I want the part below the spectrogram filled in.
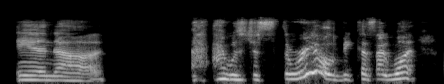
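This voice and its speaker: Speaking fairly slowly in a Southern US accent, a woman has a fairly high voice with a bright, sharp tone, an animated tone and ordinary pitch variation, in a dry, close sound with no echo. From US South. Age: 70s. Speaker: singer. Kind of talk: casual chat.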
